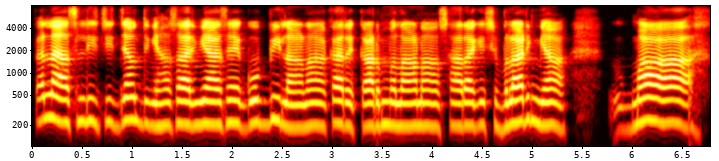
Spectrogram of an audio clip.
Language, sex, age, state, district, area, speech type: Dogri, female, 60+, Jammu and Kashmir, Udhampur, rural, spontaneous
